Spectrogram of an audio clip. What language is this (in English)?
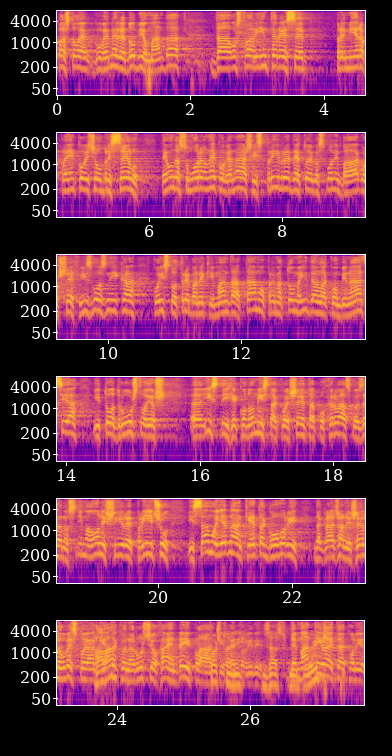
Croatian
